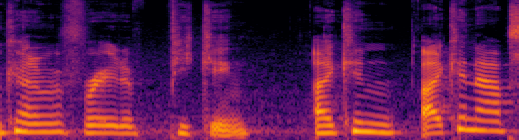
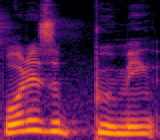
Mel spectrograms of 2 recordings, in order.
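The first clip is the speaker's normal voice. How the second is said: normal talking voice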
